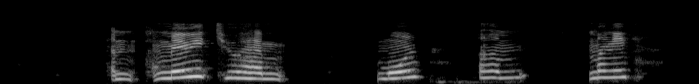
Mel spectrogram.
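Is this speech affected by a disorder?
Yes: cerebral palsy; able to articulate and speak.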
